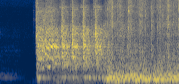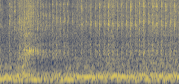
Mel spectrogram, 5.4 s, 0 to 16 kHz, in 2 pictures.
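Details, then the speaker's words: 2007 Honda CBR1000RR Fireblade with undiagnosed engine noise, after fitting a cam chain tensioner, started on jump pack: short crank, fast idle with busy mechanical rattle; tensioner didn't fix it, owner thinks it needs a new cam chain. "Okay. Not quite what I wanted to hear. I was hoping the tensioner would do it and do it for good, but unfortunately I think it does need a new cam chain."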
